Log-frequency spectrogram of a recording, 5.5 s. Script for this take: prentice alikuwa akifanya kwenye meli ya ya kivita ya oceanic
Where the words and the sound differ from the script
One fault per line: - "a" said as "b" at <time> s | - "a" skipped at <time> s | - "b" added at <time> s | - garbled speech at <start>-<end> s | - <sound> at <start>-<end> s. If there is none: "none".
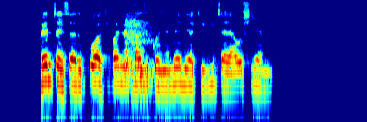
- "kazi" added at 1.9 s
- "ya" skipped at 2.9 s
